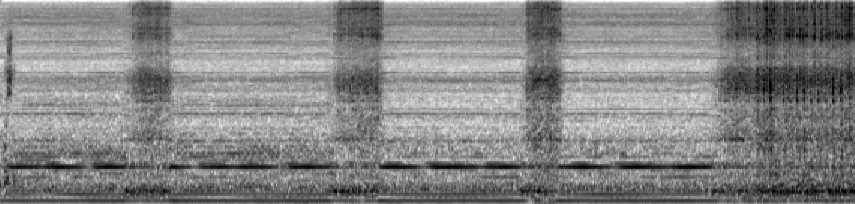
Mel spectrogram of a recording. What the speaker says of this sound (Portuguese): Vou costurar essa segunda costura só dando um pezinho de máquina de distância da minha dobra.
